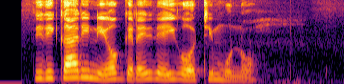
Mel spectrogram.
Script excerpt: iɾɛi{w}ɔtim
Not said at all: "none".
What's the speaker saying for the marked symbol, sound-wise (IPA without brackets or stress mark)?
ɣ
